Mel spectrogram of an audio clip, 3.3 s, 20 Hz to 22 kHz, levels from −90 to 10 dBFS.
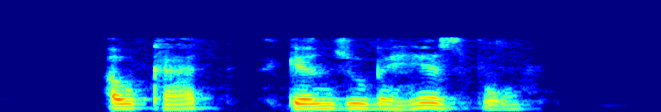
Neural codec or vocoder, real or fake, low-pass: none; real; 5.4 kHz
